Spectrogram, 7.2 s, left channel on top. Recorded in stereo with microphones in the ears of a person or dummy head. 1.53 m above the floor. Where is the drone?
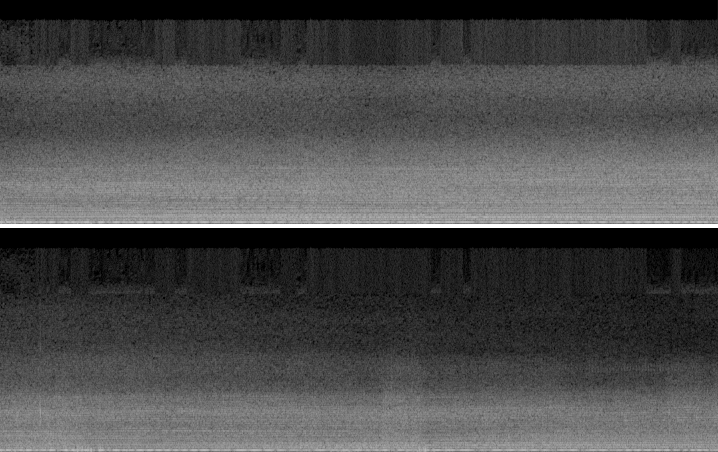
10° left (ahead or behind); by 7.2 s 65° left (ahead or behind).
